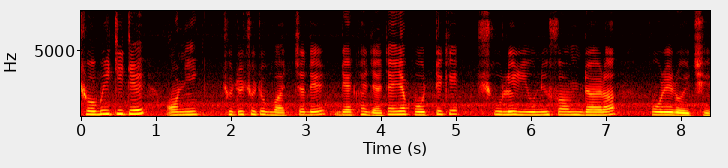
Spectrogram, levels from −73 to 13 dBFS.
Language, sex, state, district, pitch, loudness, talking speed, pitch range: Bengali, female, West Bengal, Jhargram, 215 Hz, -15 LUFS, 120 wpm, 200-230 Hz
